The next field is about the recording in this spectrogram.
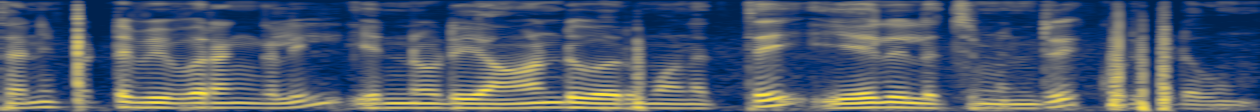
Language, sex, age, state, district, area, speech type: Tamil, male, 18-30, Tamil Nadu, Coimbatore, rural, read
